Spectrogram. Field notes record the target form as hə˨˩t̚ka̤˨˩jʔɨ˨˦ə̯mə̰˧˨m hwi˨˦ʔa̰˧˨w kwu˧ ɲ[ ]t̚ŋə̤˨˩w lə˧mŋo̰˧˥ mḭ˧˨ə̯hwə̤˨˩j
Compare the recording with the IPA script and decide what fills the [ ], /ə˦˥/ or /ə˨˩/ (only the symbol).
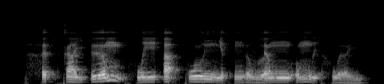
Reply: ə˨˩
